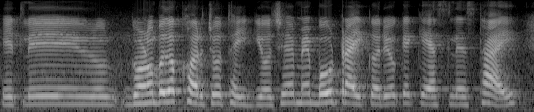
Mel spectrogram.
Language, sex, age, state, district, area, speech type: Gujarati, female, 45-60, Gujarat, Kheda, rural, spontaneous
